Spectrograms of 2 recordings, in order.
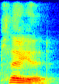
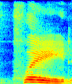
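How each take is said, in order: First: The word is said as two syllables. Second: The word is said as one syllable. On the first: The speaker calls it wrong. "not played" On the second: The speaker calls it right. "play is played in the past"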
